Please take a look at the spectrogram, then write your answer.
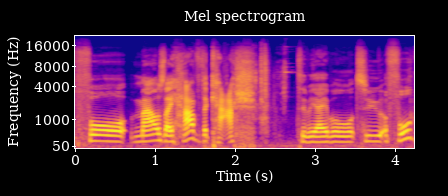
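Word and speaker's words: Cache: go shout out rad are you still saying it wrong what it is it's cash we invented the language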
